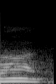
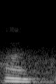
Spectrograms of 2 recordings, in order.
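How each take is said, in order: First: The vowel is a full open 'ah' sound. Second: The vowel is a short 'uh' sound. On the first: The speaker calls it wrong. "not Han" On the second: The speaker calls it right. "H-A-N is like H-U-N"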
